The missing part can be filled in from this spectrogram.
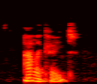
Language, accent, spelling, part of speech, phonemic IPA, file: English, Southern England, allocate, verb, /ˈæl.ə.keɪt/, LL-Q1860 (eng)-allocate.wav
- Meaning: 1. To set aside for a purpose 2. To distribute according to a plan, generally followed by the adposition to 3. To reserve a portion of memory for use by a computer program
